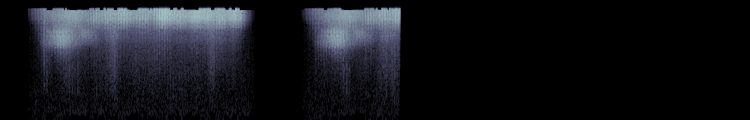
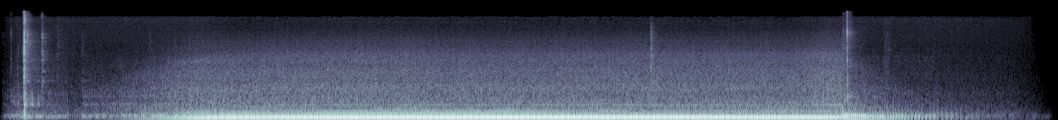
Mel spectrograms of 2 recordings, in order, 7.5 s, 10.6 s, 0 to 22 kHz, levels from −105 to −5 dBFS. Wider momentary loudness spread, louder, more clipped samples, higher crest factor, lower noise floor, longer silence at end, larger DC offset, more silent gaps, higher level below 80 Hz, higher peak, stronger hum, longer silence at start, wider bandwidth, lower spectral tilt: about the same, 13 LU vs 12 LU; about the same, -24 LUFS vs -23 LUFS; neither; first, 26 dB vs 16 dB; first, under -90 dBFS vs -68 dBFS; first, 3.5 s vs 1.25 s; neither; neither; second, under -90 dBFS vs -22 dBFS; about the same, -6 dBFS vs -6 dBFS; neither; about the same, 0.35 s vs 0.25 s; first, 18 kHz vs 13 kHz; second, 7.5 dB/octave vs -7 dB/octave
